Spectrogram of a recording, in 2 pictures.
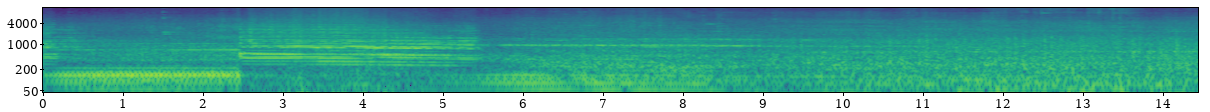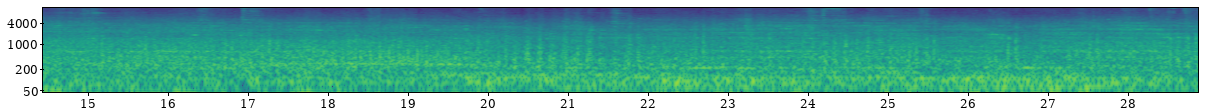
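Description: Union Pacific SD70ACe locomotive's air horn sounds two long blasts, the second cutting off suddenly about five seconds in. The locomotive's diesel engine passes, and then a long intermodal train of autorack and double-stack container cars rolls past with a steady rumble and the clickety-clack of wheels over rail joints.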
